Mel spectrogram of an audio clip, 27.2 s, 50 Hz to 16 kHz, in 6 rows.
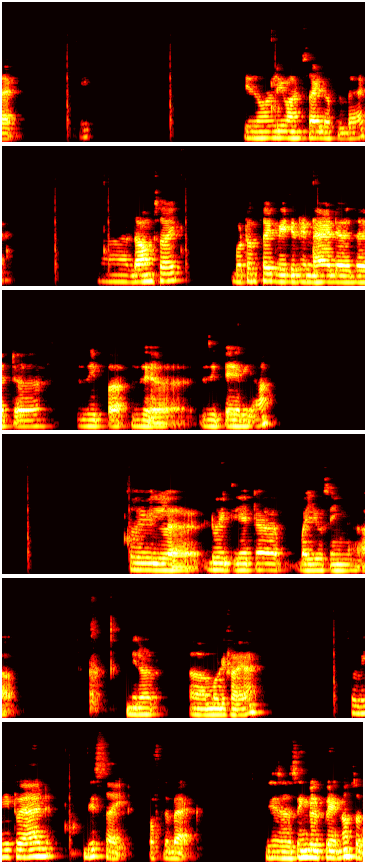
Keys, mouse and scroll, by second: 1.0 scroll up 4, 1.6-2.1 scroll down 1, 2.1-4.7 middle drag, 4.7-5.2 scroll down 1, 5.2-6.2 middle drag, 6.2-6.8 scroll down 1, 6.8-9.8 middle drag, 13.2-13.9 scroll down 2, 13.9-16.9 middle drag, 22.3-25.4 middle drag.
